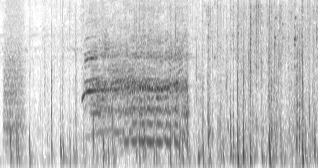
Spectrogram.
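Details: Horse. A horse lets out a drawn-out, trembling whinny with a wavering, harmonic-rich tone lasting over a second. Rapid hoofbeats clatter before and after the call.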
